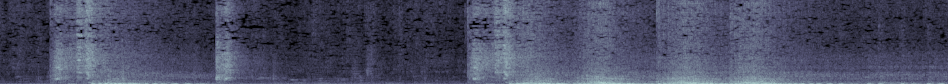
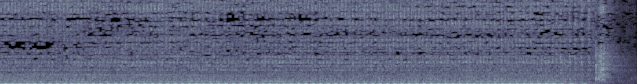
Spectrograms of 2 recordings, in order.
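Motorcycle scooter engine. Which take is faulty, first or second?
first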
